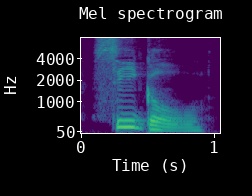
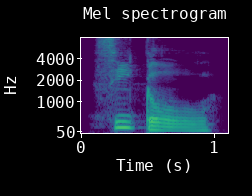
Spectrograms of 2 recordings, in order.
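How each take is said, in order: The two takes are said the same way.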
